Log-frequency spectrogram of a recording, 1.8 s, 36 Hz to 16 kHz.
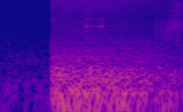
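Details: Single short high beep over background hiss from a handheld Lactate Plus analyser as the test strip draws a finger-prick blood sample by capillary action; resting lactate result 1.0 mmol; lab demonstration.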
